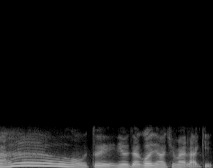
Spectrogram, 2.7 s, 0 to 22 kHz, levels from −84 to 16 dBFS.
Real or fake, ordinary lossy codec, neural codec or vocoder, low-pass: real; Opus, 32 kbps; none; 5.4 kHz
